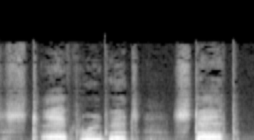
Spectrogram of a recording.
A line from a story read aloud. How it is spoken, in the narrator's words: I cried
